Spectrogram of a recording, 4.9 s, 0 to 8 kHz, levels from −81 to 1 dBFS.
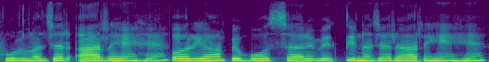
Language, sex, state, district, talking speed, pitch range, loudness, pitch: Hindi, male, Jharkhand, Palamu, 185 wpm, 235-250 Hz, -14 LUFS, 245 Hz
